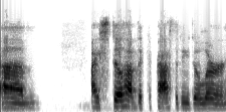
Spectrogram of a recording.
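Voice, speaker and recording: A woman with a plain, everyday voice speaks at a fairly low pitch with fairly even intonation, in a dry, close sound with no echo. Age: 30s. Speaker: homeschooling mother. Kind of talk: casual chat. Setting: video call.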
